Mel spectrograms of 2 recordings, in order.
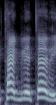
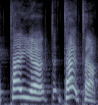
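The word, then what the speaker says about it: tagliatelle: italian he's it's taliafico it's like tagliatelli you don't say tagliatella you say taya tatta can't flip and even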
